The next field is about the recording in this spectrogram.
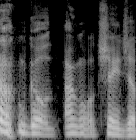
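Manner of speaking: ordinary delivery, nothing marked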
